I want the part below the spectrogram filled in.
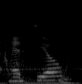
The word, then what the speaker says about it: Ezio: I know now that it's that it's uh, Ezio because of the way it's pronounced in Italy.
